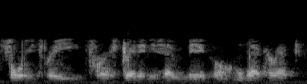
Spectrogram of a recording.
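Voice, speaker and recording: A man's voice: low voice, steady tone, fast, husky. A man talking tersely over a police radio. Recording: thin phone-like police radio.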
